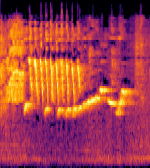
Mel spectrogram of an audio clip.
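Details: White-rumped shama in full song, played to provoke other shamas into singing back. A rapid buzzy trill runs into long, rising and falling clear whistles, all at a high pitch.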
